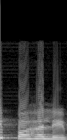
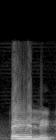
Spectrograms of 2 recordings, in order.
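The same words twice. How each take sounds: First: पहले with an open a before h; पहले said letter by letter, vowel unchanged; as spelt. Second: पहले said peh-le; पहले as spoken Hindi pehle; a becomes e. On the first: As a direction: read पहले as pa-ha-le. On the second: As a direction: give पहले an e vowel before h. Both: Shown as a demonstration. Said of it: "तो कौन हेजिबो".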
